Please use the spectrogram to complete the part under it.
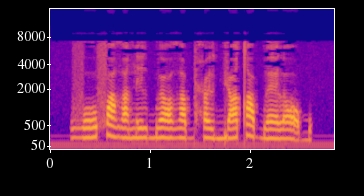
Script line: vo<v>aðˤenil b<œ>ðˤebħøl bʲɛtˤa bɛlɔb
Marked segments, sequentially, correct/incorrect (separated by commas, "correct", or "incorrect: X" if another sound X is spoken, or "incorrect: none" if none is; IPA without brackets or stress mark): incorrect: f, correct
